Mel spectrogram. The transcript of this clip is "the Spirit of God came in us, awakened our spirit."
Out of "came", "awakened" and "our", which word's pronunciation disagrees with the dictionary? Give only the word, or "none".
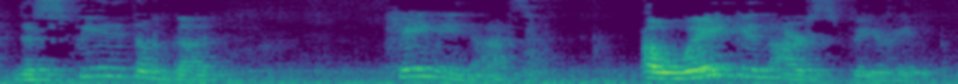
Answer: awakened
